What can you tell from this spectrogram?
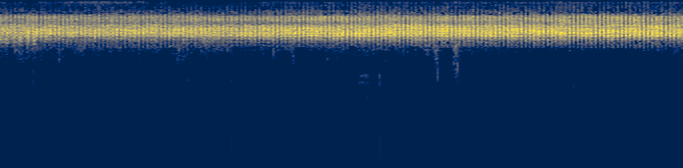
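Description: A loud, unbroken chorus of cicadas buzzes at a high, steady pitch for the whole stretch, dense, with a few faint low knocks and rustles underneath and no voices.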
